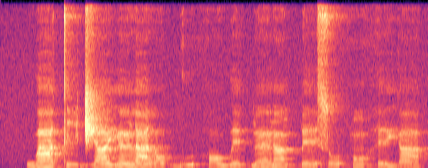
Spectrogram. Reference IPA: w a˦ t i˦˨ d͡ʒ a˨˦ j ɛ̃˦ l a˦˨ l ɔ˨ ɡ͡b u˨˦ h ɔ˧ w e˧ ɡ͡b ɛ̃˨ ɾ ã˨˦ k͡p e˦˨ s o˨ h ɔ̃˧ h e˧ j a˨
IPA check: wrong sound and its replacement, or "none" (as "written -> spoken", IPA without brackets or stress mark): none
